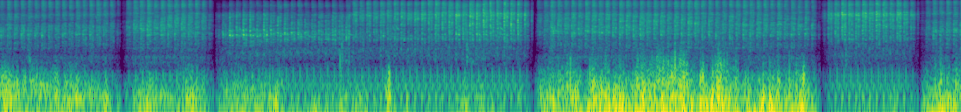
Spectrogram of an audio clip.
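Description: Diesel irrigation pump engine running steadily: a low rumble with a fine, even beat and a hiss above it. The sound drops out for a split second five times.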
